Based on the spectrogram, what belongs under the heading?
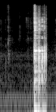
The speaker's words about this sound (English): So I, I seem to have um, dropped my coke can on my keyboard and it stopped the recording there for a little bit.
